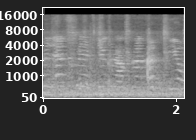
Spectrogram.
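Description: Young children's voices, high-pitched chatter and calls while they play.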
